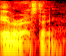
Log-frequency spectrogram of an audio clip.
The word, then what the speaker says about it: interesting: Because I don't pronounce the T in interesting.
